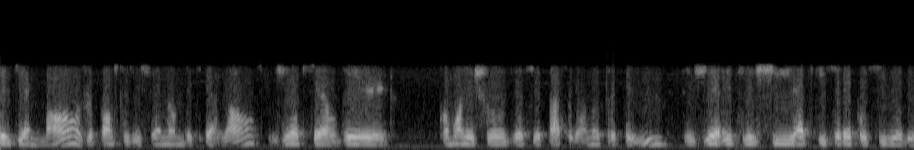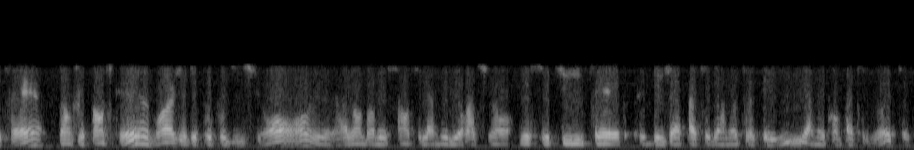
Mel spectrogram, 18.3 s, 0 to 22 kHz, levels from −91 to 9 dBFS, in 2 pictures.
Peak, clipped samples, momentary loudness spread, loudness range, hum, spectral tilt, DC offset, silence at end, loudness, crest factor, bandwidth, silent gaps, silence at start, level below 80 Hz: -14 dBFS; under 0.1%; 10 LU; 3 LU; none; -9 dB/octave; under 0.1%; 0.05 s; -33 LUFS; 18 dB; 3.8 kHz; none; 0 s; -80 dBFS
